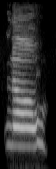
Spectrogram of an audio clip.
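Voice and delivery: hammed-up, high-pitched refusal; mock emphatic refusal. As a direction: imitate kids turning down an offer of help. Acting out the kids' refusal.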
